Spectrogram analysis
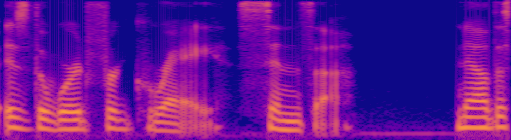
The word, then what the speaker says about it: cinza: That C at the very beginning, it just acts like an S, pronounced exactly like the English S in sun.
